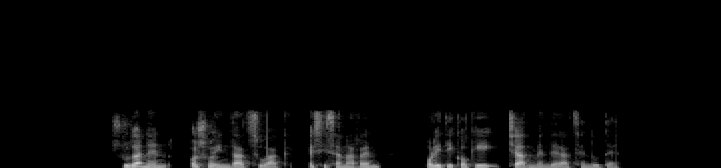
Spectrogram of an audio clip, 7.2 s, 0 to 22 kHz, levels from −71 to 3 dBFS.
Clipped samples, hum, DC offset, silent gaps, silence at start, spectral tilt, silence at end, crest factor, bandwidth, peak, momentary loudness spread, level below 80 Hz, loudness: under 0.1%; none; under 0.1%; 1.80-1.90 s, 2.94-3.08 s, 4.05-4.25 s, 5.01-5.07 s; 1.15 s; -5 dB/octave; 1.05 s; 22 dB; 8 kHz; -4 dBFS; 12 LU; -64 dBFS; -26 LUFS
